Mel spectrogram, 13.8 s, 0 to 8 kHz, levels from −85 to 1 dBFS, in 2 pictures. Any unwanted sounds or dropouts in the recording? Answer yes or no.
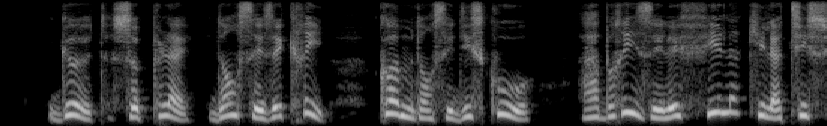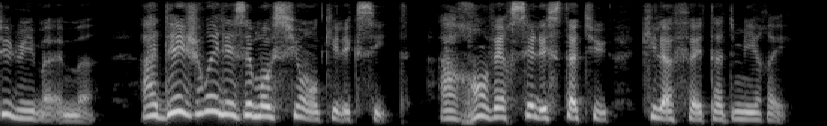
no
